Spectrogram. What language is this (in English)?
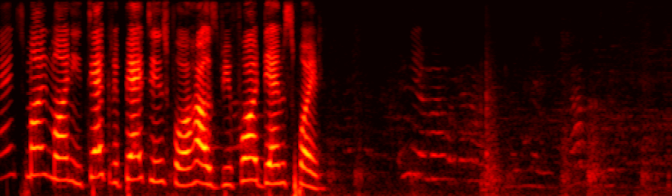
Nigerian Pidgin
